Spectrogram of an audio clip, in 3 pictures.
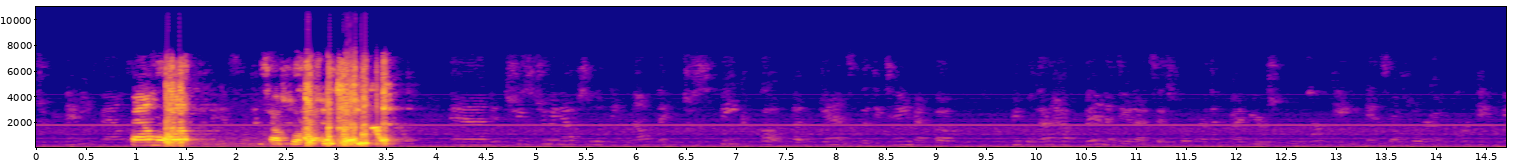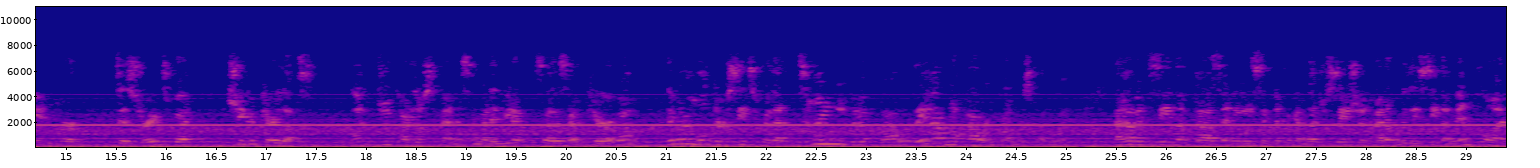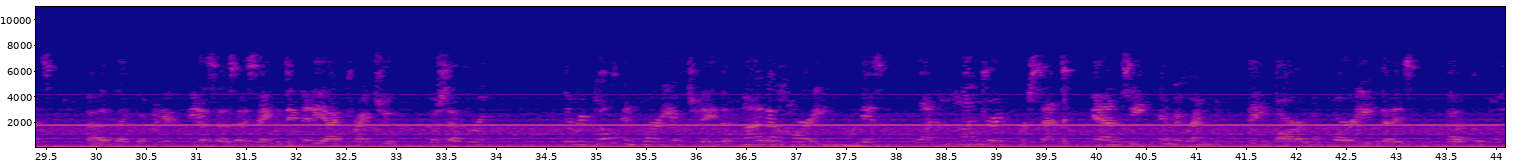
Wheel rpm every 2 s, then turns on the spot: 0, 0, 0, 0, 0, 0, 0, 0, 0, 0, 0, 0, 0, 0, 0, 0, 0, 0, 0, 0, 0, 0.
none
